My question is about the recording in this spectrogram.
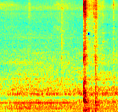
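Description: A fixed-blade knife being drawn out of its nylon sheath, with one short, sharp scrape about three-quarters of the way through, over a steady low background hum.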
